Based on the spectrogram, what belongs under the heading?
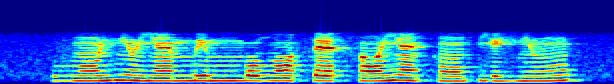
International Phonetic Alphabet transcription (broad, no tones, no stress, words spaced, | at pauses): võvʲõjɛ̃ mɪmːuðˤõθɛ θɔ̃jɛ̃ kõpjɪ vʲũ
